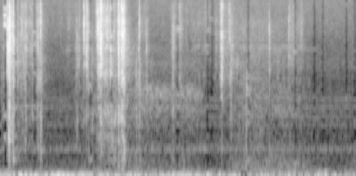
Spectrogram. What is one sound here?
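A foil card wrapper crinkles and tears as hands open it.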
